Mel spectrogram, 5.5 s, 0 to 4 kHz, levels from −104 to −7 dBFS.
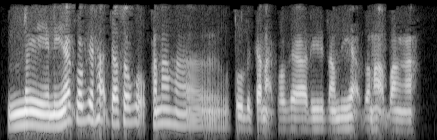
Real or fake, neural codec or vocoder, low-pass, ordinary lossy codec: real; none; 3.6 kHz; MP3, 24 kbps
